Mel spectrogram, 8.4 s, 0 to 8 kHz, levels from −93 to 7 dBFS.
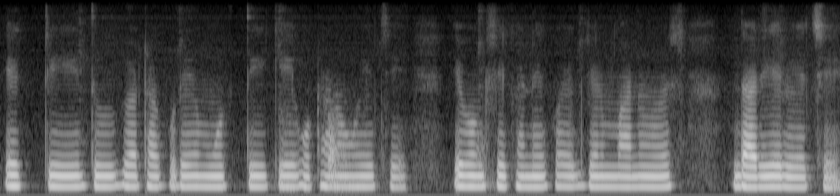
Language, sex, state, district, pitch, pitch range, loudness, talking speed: Bengali, female, West Bengal, Kolkata, 160 Hz, 160-165 Hz, -18 LUFS, 95 wpm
